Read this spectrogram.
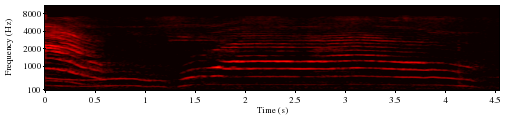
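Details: Angry cat before mating, facing its partner; a short descending yowl followed by a long, steady, moaning yowl that holds its pitch before fading out in a quiet setting.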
